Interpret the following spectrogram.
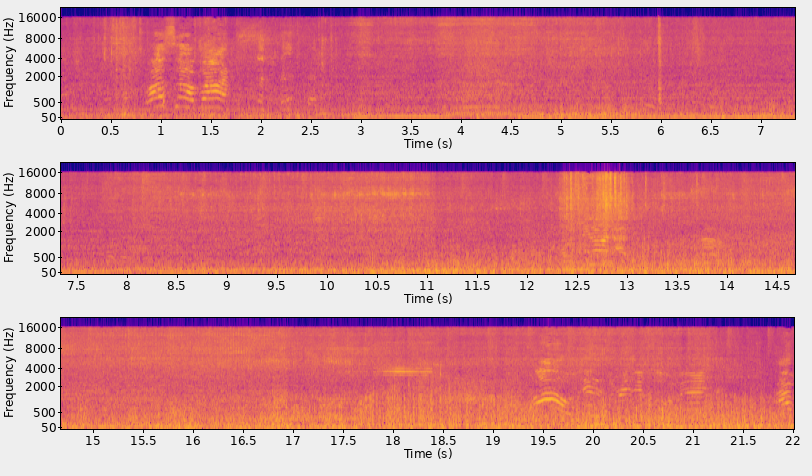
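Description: Steady rumble of a moving open homemade car with no windshield: running gear and road noise mixed with wind. It grows louder over the first several seconds as the car gathers speed, with a few short wavering tones over it.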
